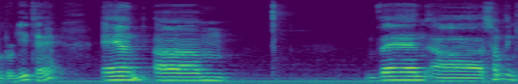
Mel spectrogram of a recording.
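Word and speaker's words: Birgitte: so I guess um I'm gonna say it like they say it in OverWatch so brigite and um then uh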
